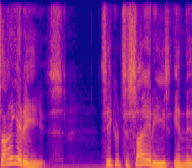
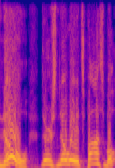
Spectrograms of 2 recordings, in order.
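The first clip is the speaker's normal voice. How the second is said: higher, louder incredulous protest; mock disbelief; 6 semitones higher, 5 dB louder than usual. Voicing the listener's disbelief, louder and higher. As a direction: play the stunned listener. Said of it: "You're thinking".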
